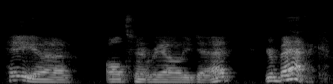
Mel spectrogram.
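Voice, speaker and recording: A man's voice: medium pitch, expressive, measured pace, a little mellow, close to an everyday voice. A man voicing the hero's blunt, serious son in a storybook, with a casual way of talking.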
